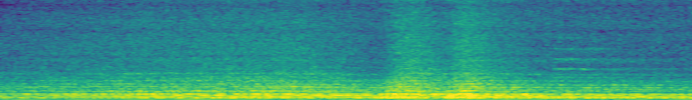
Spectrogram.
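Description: A train rumbles steadily along the rails, its low mechanical drone filling the scene, while a whistle sounds faintly in the background and briefly swells louder midway. No one speaks.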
